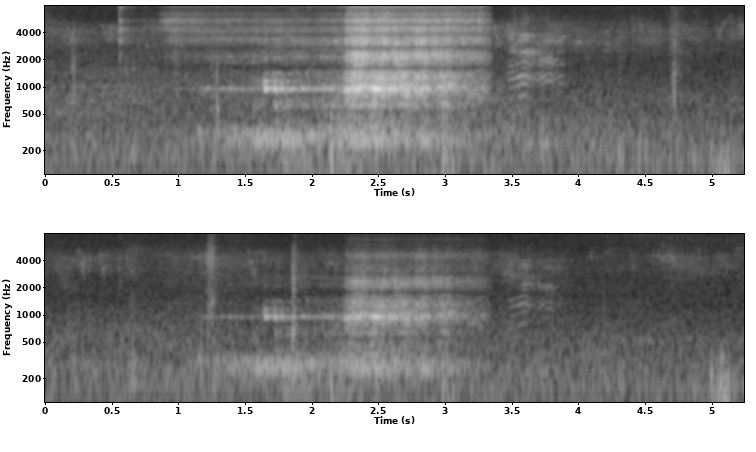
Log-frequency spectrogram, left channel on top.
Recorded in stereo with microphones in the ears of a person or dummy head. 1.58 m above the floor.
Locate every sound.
0.6 s a toilet flushing: 70° left (ahead or behind)
3.5 s a cat meowing: 80° left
